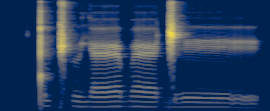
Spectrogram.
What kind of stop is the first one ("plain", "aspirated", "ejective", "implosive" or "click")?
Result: click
